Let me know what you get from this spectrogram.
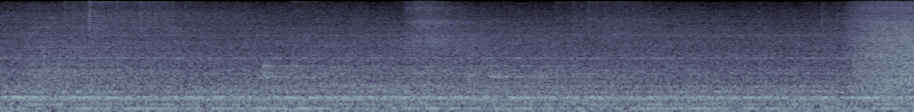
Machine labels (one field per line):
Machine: fan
